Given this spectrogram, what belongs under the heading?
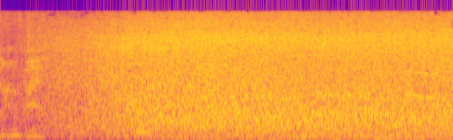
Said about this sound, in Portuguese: Isto é mar. Já sei o que é isto.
